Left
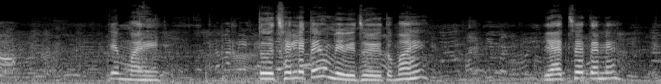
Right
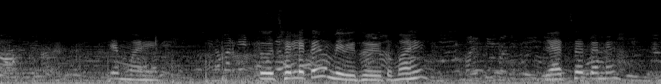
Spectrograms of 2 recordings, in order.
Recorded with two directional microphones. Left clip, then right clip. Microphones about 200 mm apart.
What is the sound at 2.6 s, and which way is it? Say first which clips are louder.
Speech: left 8 dB; 30° left (ahead or behind).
